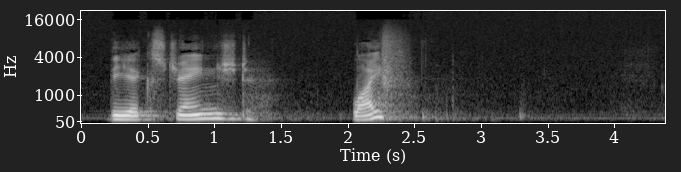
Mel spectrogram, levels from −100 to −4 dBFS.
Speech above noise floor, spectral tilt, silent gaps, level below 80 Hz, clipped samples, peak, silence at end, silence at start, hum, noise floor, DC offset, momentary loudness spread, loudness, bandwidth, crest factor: 41 dB; -6.5 dB/octave; none; -80 dBFS; under 0.1%; -8 dBFS; 2 s; 0.25 s; none; -63 dBFS; under 0.1%; 17 LU; -23 LUFS; 11 kHz; 18 dB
